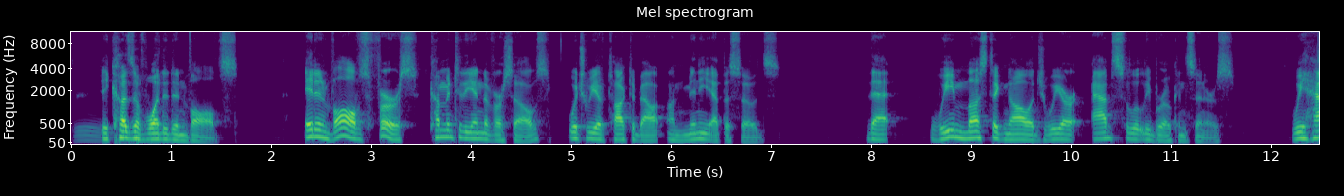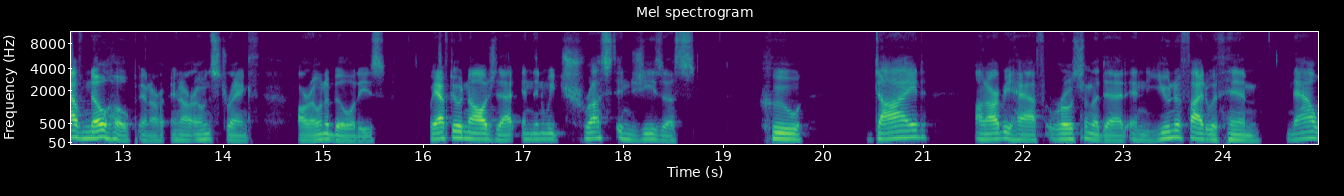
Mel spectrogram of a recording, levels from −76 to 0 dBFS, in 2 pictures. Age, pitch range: 30-49, 110-145 Hz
